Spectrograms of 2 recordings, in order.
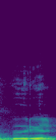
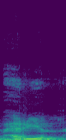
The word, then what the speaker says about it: burial: देखो मैं इसको ब्यूरियल ब्यूरियल बोलता था, इसको ऐसे प्रोनाउंस किया जाता है बैरियल, है ना।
